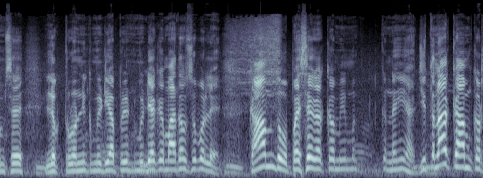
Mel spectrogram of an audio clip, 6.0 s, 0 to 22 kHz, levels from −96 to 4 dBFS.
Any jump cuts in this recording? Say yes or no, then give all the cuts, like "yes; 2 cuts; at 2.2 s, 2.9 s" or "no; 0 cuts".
no; 0 cuts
